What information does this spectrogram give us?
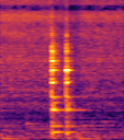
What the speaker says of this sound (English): I like to chop my ground beef up a little bit.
